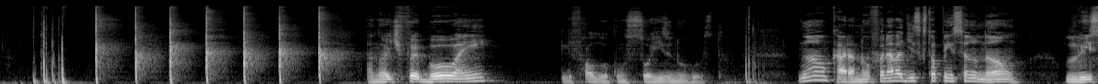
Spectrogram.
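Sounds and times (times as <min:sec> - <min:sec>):
slow hand clapping: 0:00.9 - 0:03.6
speech: 0:03.7 - 0:05.0, 0:05.6 - 0:07.3, 0:08.0 - 0:10.9.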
